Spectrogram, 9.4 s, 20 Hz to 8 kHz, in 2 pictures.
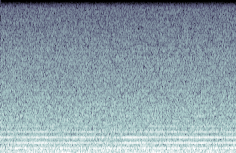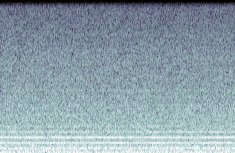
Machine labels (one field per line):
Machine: fan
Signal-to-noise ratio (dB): 0 dB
